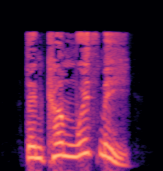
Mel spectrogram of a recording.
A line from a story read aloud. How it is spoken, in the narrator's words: she had pleaded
